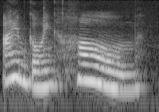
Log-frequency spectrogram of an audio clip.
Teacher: we popped up and then slid down · Now what I was giving you examples in also was using this kind of rising and then falling contour. And so you pop up with your voice and then come down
